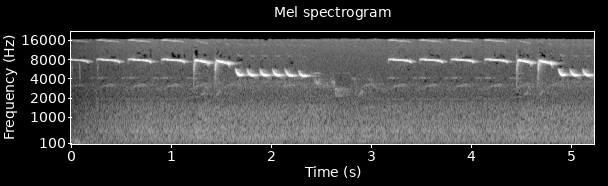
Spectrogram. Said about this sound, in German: Und der Luftalarm einer Blaumeise, der klingt so.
